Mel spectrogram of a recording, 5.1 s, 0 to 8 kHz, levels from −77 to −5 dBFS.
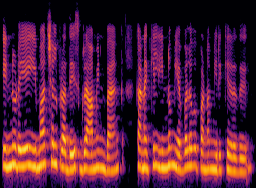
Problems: none marked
